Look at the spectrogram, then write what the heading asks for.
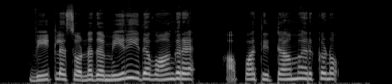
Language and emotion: Tamil, fearful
